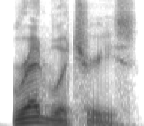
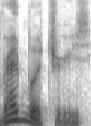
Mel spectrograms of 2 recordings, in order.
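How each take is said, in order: First: Said in the usual way. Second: "Redwood trees?" asked back, rising in doubt; puzzled question. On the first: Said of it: "and then he said". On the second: Retold or imitated. Girl repeating the teacher's words back, puzzled, with a doubtful rising question. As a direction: echo "Redwood trees?" as if you can't believe it. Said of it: "She said".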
